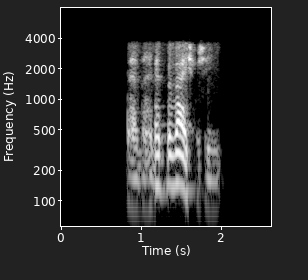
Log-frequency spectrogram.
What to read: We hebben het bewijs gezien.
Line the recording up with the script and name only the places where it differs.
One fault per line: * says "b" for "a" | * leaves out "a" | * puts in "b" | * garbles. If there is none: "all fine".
all fine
